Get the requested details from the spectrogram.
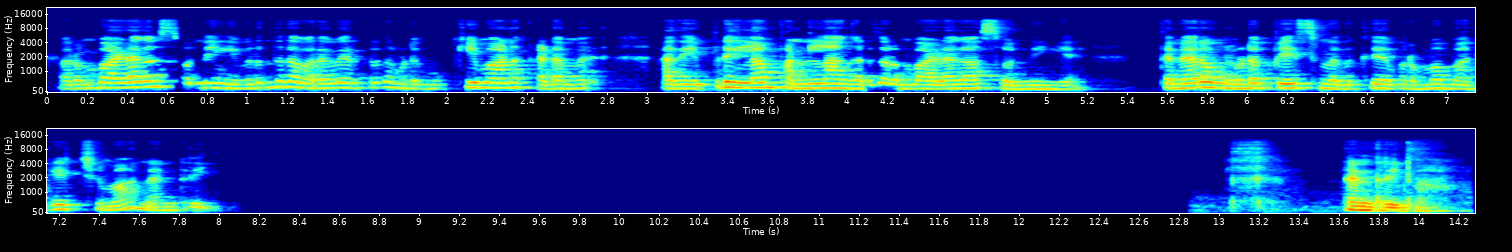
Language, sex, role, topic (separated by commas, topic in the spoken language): Tamil, female, host, விருந்தினரை உங்கள் வீட்டில் எப்படி வரவேற்கிறீர்கள்?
